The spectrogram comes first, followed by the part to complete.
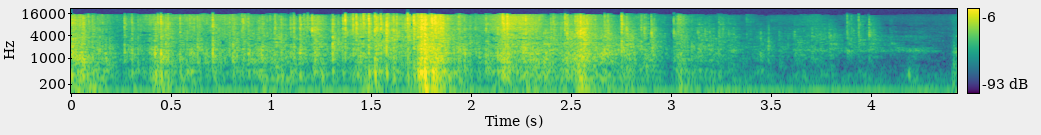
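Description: Packaging crinkling and rustling as a bundle of clothes is unwrapped and an item is pulled out. It is loudest a little under two seconds in and quietens near the end.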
